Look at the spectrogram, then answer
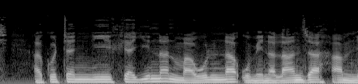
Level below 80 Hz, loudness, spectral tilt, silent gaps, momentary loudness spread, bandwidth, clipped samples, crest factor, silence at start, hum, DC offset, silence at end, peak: -38 dBFS; -18 LUFS; -9 dB/octave; none; 4 LU; 8.6 kHz; under 0.1%; 12 dB; 0 s; none; under 0.1%; 0 s; -6 dBFS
